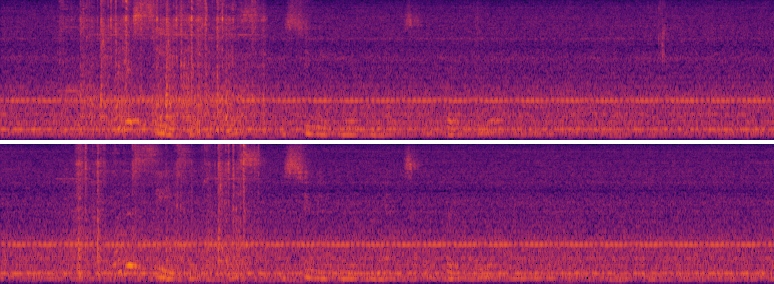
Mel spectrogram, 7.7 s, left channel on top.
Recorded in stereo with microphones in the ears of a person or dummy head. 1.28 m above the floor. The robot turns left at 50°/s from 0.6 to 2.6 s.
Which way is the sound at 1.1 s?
50° left.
